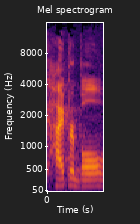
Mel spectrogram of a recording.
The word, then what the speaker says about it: hyperbole: Looks like hyperbole when you spell it, but it's pronounced hyperbole.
